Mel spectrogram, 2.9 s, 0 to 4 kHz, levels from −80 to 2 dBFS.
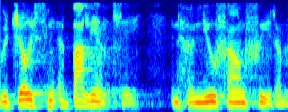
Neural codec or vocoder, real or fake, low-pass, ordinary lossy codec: none; real; 3.6 kHz; Opus, 24 kbps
